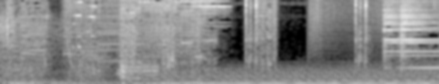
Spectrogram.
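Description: Intro sting sound effects over a steady deep bass drone: whooshing sweeps in the first two seconds, then a few sharp mouse-click effects from a subscribe-button animation, and a bell-like ring struck near the end.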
